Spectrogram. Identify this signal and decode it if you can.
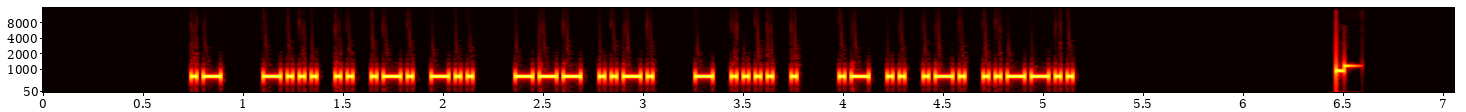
Morse code, heard as a keyed tone, about 37 wpm, 700 Hz. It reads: A BIRD OF THE AIR?
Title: Sentences from Top 1000 Words - Review Part 2 - 40wpm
